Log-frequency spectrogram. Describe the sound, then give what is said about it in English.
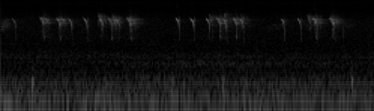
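A lone wild bird calls nearby with many quick, high chirps in rapid clusters, fairly faint, over a steady low rumble. “Here it comes. One lone bird. And it's real nearby right now.”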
